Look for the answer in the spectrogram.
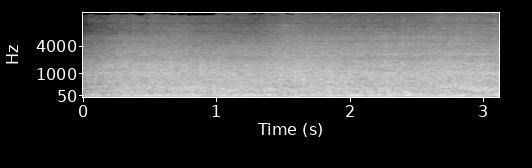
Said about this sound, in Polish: Co panowie teraz słyszą? Co słyszymy? Głos samochodu z naprzeciwka. Hałas. Tramwaj. Bardzo duży hałas. Jak to w mieście, w centrum?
